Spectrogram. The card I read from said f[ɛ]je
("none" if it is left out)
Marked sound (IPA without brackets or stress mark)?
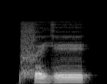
ɛ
